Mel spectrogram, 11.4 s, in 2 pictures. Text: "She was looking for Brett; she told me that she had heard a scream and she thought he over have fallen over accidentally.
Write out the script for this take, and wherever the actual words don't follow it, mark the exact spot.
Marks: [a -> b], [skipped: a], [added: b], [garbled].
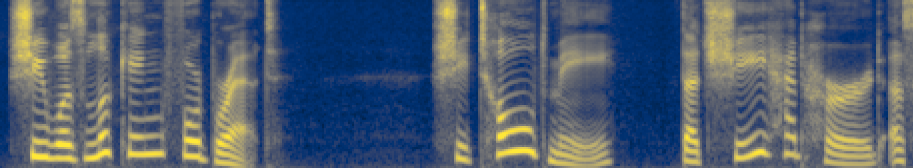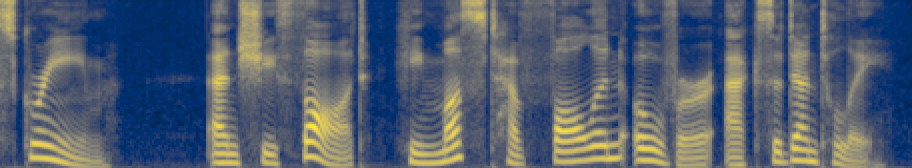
"She was looking for Brett; she told me that she had heard a scream and she thought he [over -> must] have fallen over accidentally.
